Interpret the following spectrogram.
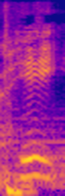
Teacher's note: A palavra rei é um exemplo de ditongo decrescente. A vogal E vem antes da semivogal I.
